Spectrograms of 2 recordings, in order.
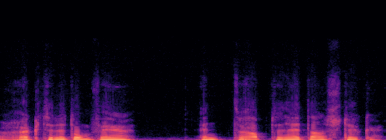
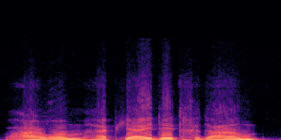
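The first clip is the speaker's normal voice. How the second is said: louder, accusing demand; trembling with rage; 8 dB louder than usual. A narrator's reading. Mozes confronting Aaron, furious and loud. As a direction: confront him in anger. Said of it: "Bevend van toorn".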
